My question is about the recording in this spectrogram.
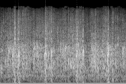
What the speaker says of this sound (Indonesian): Tepuk tangan lagi buat Denny Darko.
